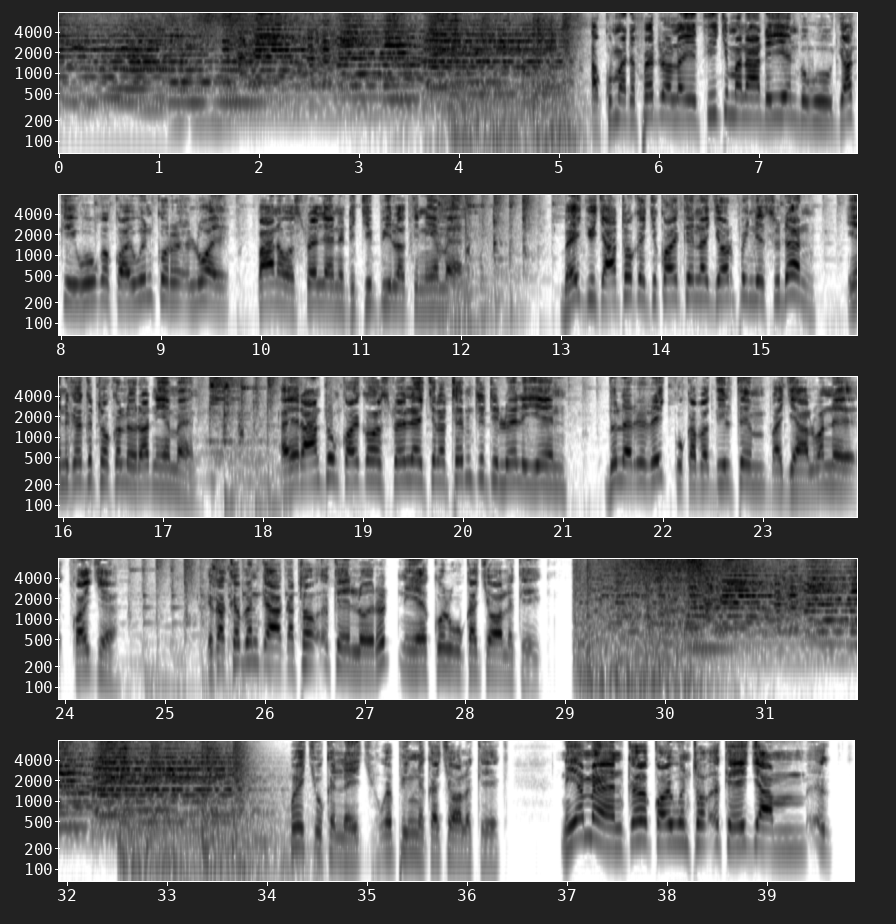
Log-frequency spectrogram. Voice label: dinka, podcast; SBS Dinka Full Program 26/04/2023

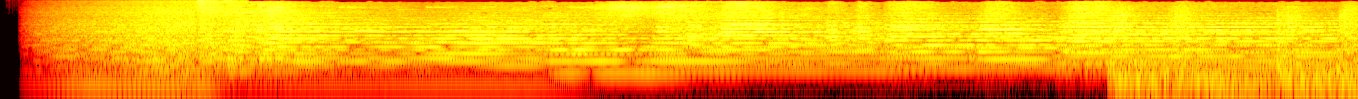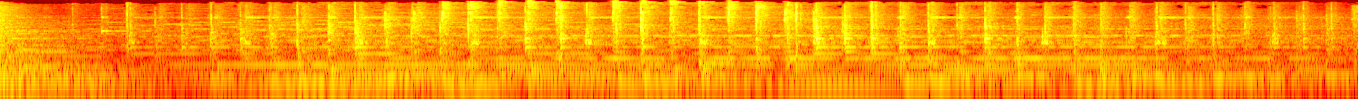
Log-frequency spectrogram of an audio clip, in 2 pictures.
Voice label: gujarati newsflash; SBS Gujarati Australian update: 7 July 2025

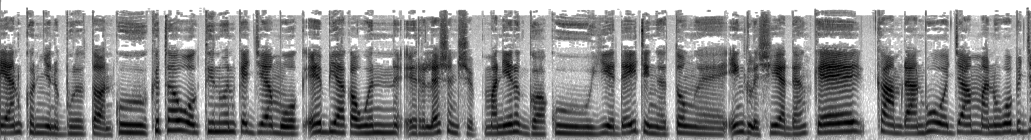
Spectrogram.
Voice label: dinka; Ciëŋda gɔ̈kic ke wo ye nyiir; SBS Dinka

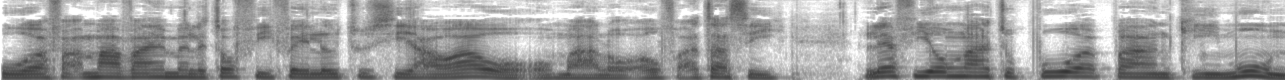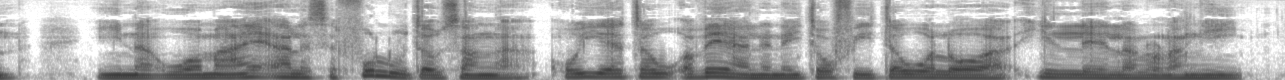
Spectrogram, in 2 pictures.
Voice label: samoan; Tuua a Tupua Ban Ki Moon malo aufaatasi; SBS Samoan

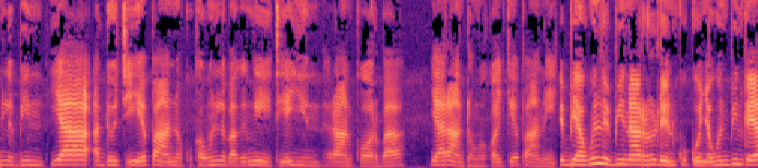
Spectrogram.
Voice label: dinka, podcast; How to become a First Nations Advocate; SBS Dinka

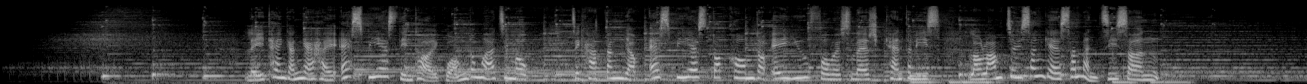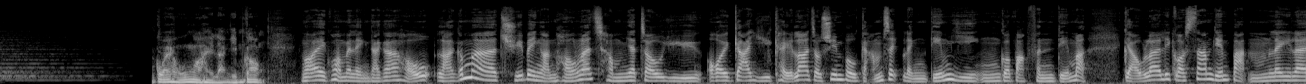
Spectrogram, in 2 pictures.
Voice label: cantonese; 【真減息】儲銀文件指澳洲經濟前景現隱憂？; 儲備銀行昨天如外界預期宣布減息0.25個百分點， 從3.85厘降至3.6厘; SBS Chinese

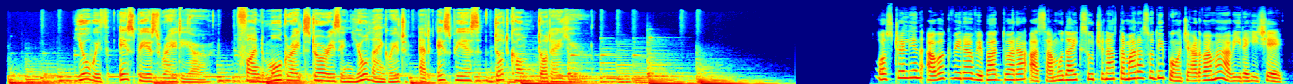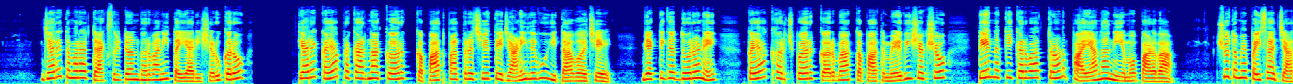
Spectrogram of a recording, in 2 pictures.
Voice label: gujarati; Tax talk August 2018-Claiming work related expenses; We hear from the Australian Taxation Office about claiming work-related expenses; SBS Gujarati

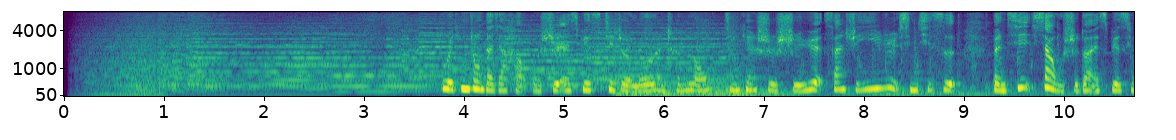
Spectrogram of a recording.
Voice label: mandarin news flash; 公共卫生系统被批忽视精神健康; SBS Chinese; SBS新闻快报

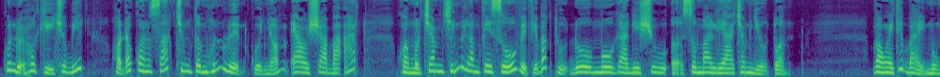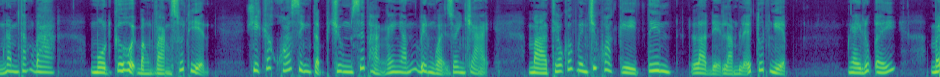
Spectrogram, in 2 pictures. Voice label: vietnamese; Không kích Hoa Kỳ tiêu diệt 150 phiến quân Somalia; SBS Vietnamese

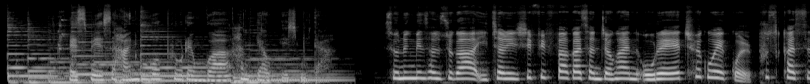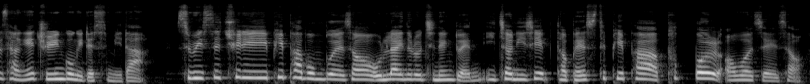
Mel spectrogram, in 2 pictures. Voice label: korean; SBS Korean; 손흥민 ‘70m 원더골’, 2020 FIFA 푸스카스 상 선정

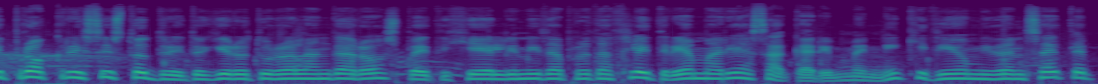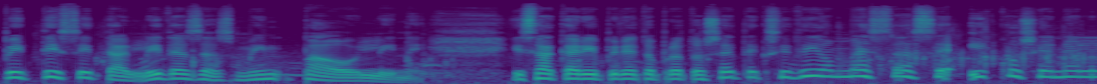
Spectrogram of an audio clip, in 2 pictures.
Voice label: greek; Sakkari and Tsitsipas into the 3rd round of Roland Garros; SBS Greek

